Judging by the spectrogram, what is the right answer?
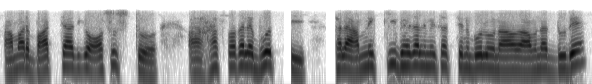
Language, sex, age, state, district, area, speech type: Bengali, male, 30-45, West Bengal, Nadia, rural, conversation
